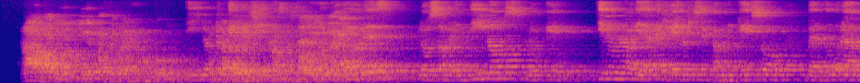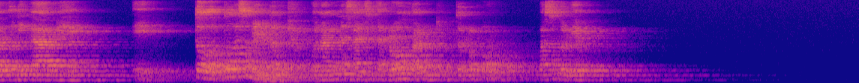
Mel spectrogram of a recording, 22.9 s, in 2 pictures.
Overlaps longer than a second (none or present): present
